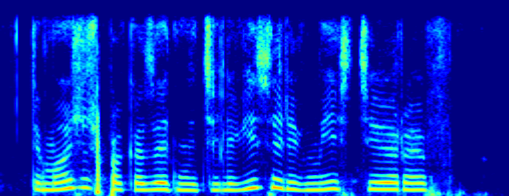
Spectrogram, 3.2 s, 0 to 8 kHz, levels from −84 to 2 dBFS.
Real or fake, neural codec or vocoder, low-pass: fake; codec, 16 kHz, 8 kbps, FunCodec, trained on Chinese and English, 25 frames a second; 7.2 kHz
